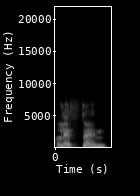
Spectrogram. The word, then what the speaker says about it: listen: So we have listen. Listen. The T here is silent.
